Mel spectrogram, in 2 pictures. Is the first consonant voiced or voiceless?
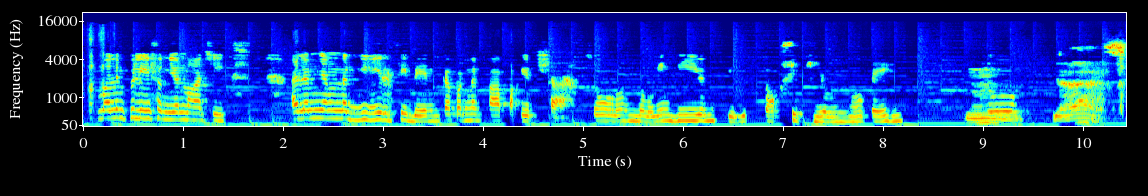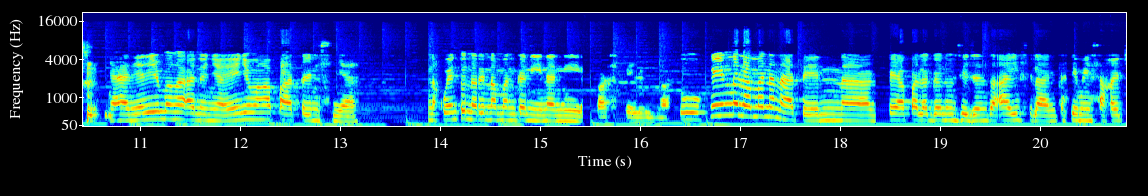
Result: voiced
